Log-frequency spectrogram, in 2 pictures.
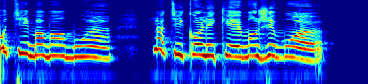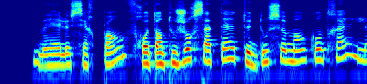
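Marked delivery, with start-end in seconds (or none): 0.0-4.1 much higher and louder shouting, crying out. A little girl cries out as a serpent rubs its head against her; crying out even louder. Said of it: "la petite fille cria encore plus fort".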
